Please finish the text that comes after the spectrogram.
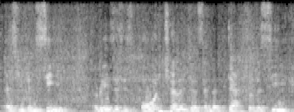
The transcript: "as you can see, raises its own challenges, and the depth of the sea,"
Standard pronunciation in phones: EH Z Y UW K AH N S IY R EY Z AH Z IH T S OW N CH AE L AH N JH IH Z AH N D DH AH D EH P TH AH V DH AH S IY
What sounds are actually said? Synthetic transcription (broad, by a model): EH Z Y UW K AH N S IY R EY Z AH S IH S OW N CH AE L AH N JH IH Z AH N D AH D EH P S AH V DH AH S IY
